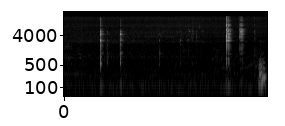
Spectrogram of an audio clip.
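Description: Soda poured from a glass bottle into a drinking glass, with sharp glass clinks a little under a second in, just after a second, and twice near the end as the bottle taps the glass.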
